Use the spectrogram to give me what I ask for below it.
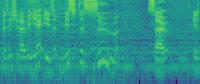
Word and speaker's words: soO: 1115 sort of position over here is Mr Sue so his name ISO and I'm pretty sure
